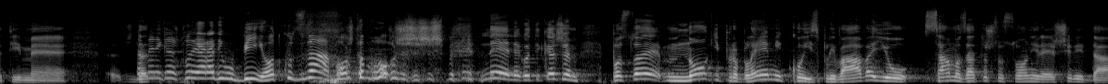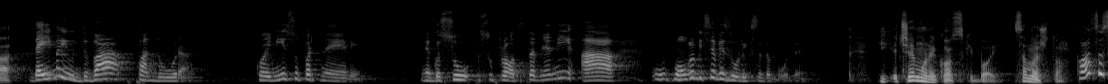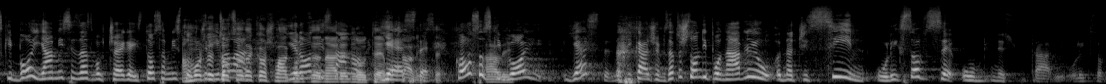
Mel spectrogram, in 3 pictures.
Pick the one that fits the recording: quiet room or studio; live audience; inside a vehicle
live audience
